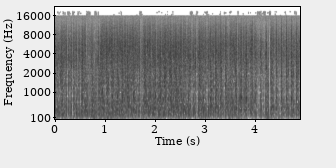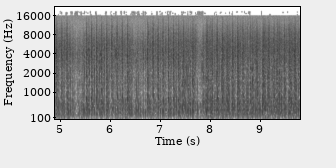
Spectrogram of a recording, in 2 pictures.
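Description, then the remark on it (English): A full Marine Corps platoon in final protective fire: sustained, dense machine gun fire roars without pause, many overlapping rapid bursts blending into a loud, continuous crackling barrage with sharp individual shots punctuating it throughout. “Your full platoon in final protective fire.”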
